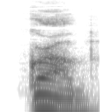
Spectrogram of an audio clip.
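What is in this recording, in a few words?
"grub" Australian English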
